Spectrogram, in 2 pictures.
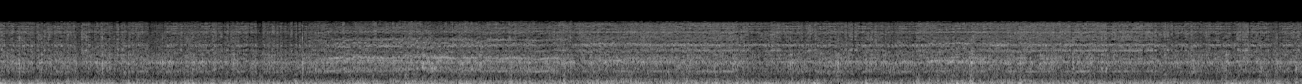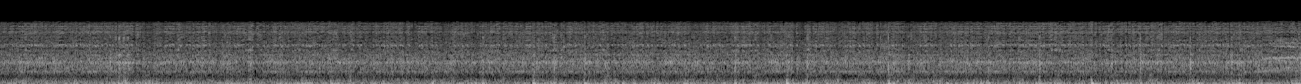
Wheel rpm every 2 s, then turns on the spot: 160, 160, 160, 160, 160, 160, 160, 160, 160, 160, 160, 160, 160.
none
